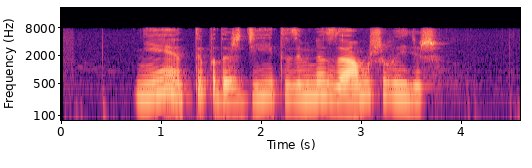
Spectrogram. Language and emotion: Russian, positive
